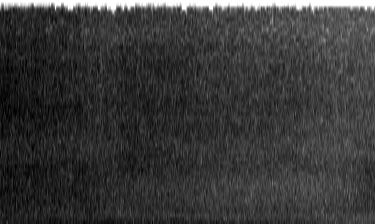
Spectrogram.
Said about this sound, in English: The sound of the water deafened me. I felt it rise up my body, swallowing me.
